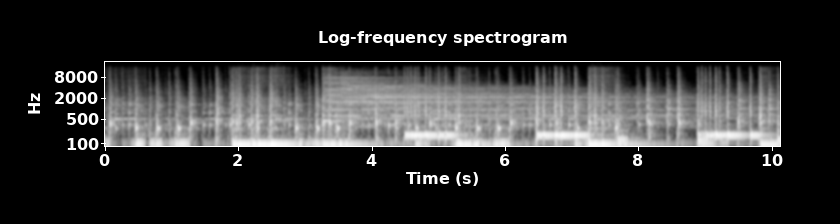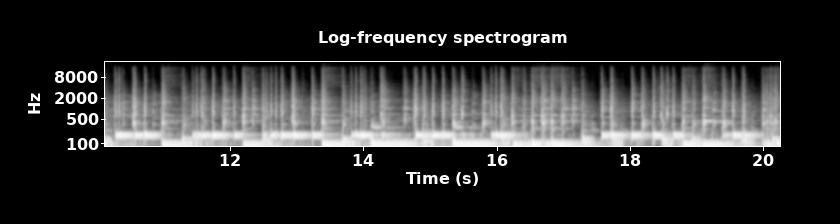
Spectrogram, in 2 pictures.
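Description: Loops and Indian-style instrument sounds from the Kit of India on an Alesis Strike Multipad electronic percussion pad, a dense rhythmic groove with a repeating bass line and bright melodic layers, loud and continuous with a brief pause midway.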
